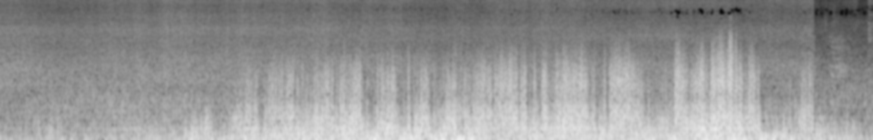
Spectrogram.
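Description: Wind buffeting the microphone in gusts, with waves washing around the pier below. It swells to full strength about three or four seconds in.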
